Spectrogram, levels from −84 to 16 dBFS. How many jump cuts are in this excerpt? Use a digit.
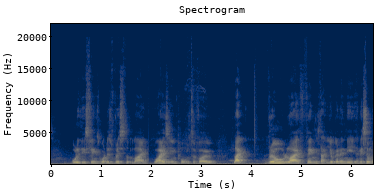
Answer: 1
